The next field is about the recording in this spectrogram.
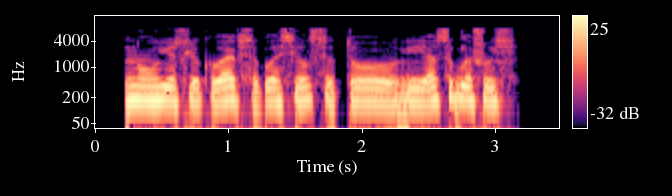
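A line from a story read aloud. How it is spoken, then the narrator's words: Grumbling. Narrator (Russian): буркнул Хельм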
